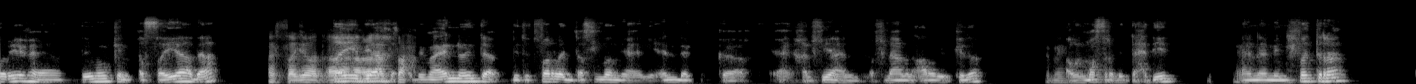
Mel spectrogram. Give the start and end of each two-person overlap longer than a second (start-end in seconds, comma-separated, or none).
3.3-4.5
